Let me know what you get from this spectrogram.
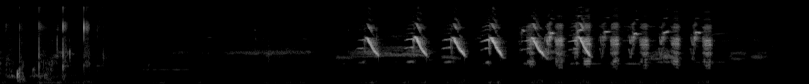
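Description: A bird calling: a run of short, clear whistled notes, each falling steeply in pitch, about two or three a second, then coming faster and more jumbled for a couple of seconds. A few light clicks near the start.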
